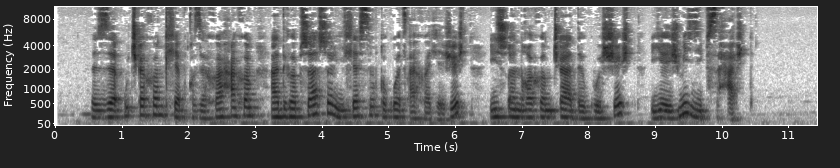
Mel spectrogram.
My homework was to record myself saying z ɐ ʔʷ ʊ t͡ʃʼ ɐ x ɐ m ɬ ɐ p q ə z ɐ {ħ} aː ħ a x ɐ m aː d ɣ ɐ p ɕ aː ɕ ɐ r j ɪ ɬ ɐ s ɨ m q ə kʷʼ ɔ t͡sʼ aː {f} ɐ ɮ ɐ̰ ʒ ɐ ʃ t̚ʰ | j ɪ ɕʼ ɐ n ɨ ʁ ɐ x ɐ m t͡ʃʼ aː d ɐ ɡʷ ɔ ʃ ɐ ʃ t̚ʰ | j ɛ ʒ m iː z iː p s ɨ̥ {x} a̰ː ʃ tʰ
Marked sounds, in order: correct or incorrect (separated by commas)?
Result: incorrect, incorrect, incorrect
